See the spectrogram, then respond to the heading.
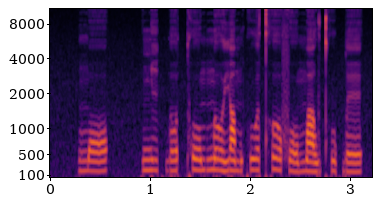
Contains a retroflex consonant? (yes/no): no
